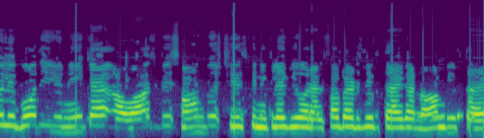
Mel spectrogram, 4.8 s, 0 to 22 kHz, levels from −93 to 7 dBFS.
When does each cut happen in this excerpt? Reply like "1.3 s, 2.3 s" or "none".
none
